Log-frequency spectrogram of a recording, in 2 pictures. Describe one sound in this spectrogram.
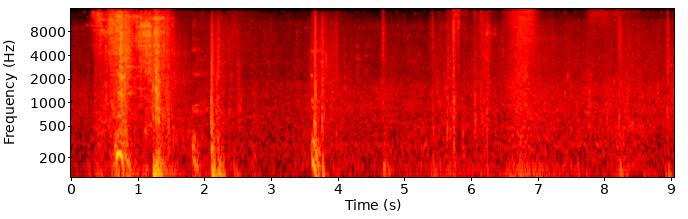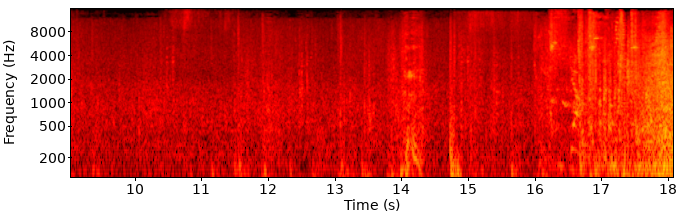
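Heavy footsteps crunch on gravel and thud on wooden planks.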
